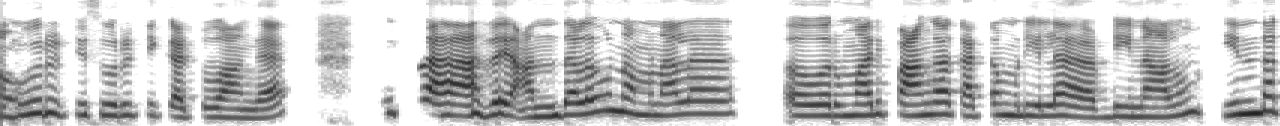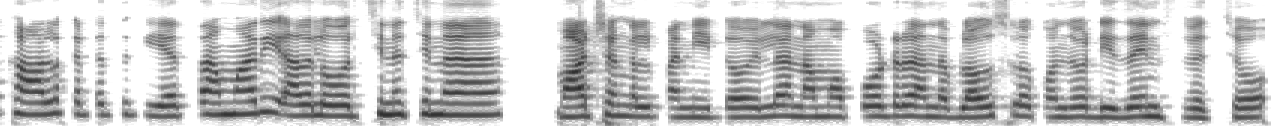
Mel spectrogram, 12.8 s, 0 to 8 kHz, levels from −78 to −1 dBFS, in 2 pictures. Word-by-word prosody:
உருட்டி, 290 -4 -2
சுருட்டி 260 0 -4
கட்டுவாங்க. 210 -2 -1 0.7
இப்ப 310 - -8 0.3
அது 280 - +2 0.2
அந்த 240 +4 -1
அளவு 320 +5 +1
நம்மளால 265 -1 -1 0.7
ஒரு 250 0 0
மாரி 260 +2 +2
பாங்கா 265 +3 +5
கட்ட 245 +2 -2
முடியல 255 0 -1 0.2
அப்பிடின்னாலும், 225 +6 -2 0.2
இந்தக் 325 +3 +3
காலகட்டத்துக்கு 275 -2 -3
ஏத்தா 280 +4 -1
மாரி, 295 +3 +2
அதுல 255 0 +1
ஒரு 240 - -3
சின்ன 280 0 +2
சின்ன 275 -1 +3 0.6
மாற்றங்கள் 235 0 +3
பண்ணிட்டோ, 220 0 -3
இல்ல. 240 +2 -2
நாம 230 0 -2
போடுற 240 0 -1
அந்தப் 220 -2 -5
பிளவுஸ்ல 240 +3 -1
கொஞ்சம் 220 0 -4
டிசைன் 225 +2 0 0.2
வச்சோ. 215 +2 -5
250 Hz, 150 wpm, -21 LUFS, 225-275 Hz, 0.7 s, பாங்கா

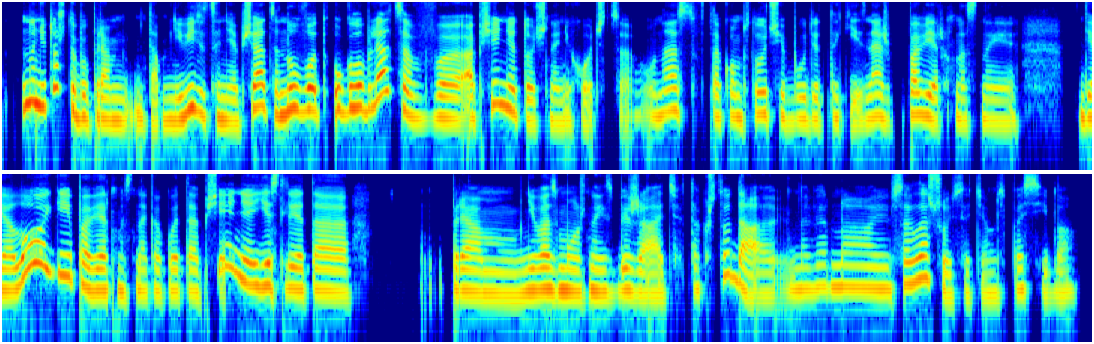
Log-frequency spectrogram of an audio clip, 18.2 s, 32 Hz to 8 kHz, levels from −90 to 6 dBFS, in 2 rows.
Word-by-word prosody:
Ну, 290 +3 +7
не 275 -2 +8
то, 245 - +5
чтобы 235 -6 +1
прям 170 -2 -3
там 165 - -8
не 170 +1 -2
видеться, 210 -6 +2
не 165 -2 -2
общаться, 245 - +3
но 240 +5 +7
вот 240 -2 +5
углубляться 255 - +5
в 180 -1 0
общение 255 +5 +1
точно 160 -2 -4
не - - -7
хочется. - - -9
У 205 0 -11
нас 230 +2 -3
в - - -24
таком 185 0 -5
случае 205 -1 -3
будет 175 0 -5
такие, 175 -1 -8
знаешь, 180 -1 -4
поверхностные 170 -4 -3 0.5
диалоги, 295 - +4
поверхностное 180 -4 -1
какое-то 175 0 -4
общение, 240 - +1
если 195 -2 0
это 175 -2 0 0.8
прям 165 -3 -2
невозможно 180 0 +1
избежать. 170 0 -3
Так 185 -1 -12
что 290 - -5
да, 155 - -1
наверно, 195 +1 -5
я 185 - -5
соглашусь 225 - 0
с - - -15
этим. 155 +1 -12
Спасибо. 165 0 -10
185 Hz, 150 wpm, -23 LUFS, 170-215 Hz, 0.8 s, не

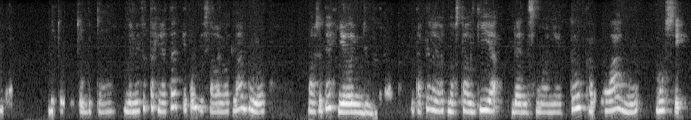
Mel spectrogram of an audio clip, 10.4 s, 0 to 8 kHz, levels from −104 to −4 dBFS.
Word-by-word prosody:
Iya. 285 +9 -6 0.6
Betul 440 - -2
betul 435 - -5
betul, 215 -1 -11 0.3
dan 220 - +2
itu 305 - -4
ternyata 245 -3 -2 0.2
kita - - -2
bisa 310 - -11
lewat 215 0 -4
lagu 290 -1 +1
loh, 210 +1 +1 0.7
maksudnya 300 +8 +2
healing 210 -1 +8
juga 180 -2 -4 0.6
tapi - - -5
lewat 235 -1 0
nostalgia 230 +2 +3 0.3
dan 205 -1 +2
semuanya 205 -1 -5
itu 275 +7 -3 0.2
dari 225 +1 -4
lagu, 240 -6 +1 0.4
musik. 240 - +1
225 Hz, 140 wpm, -21 LUFS, 210-255 Hz, 0.7 s, healing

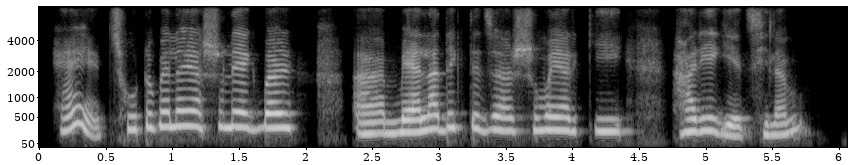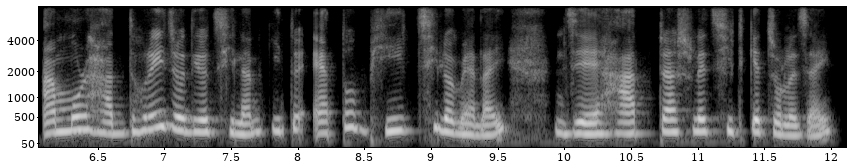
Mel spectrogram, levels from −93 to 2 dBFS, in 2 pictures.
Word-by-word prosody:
হ্যাঁ, 315 +9 +1 0.2
ছোটবেলায় 310 +4 +1
আসলে 310 0 -1
একবার 290 +2 +4 0.6
আ - - +2 0.3
মেলা 230 +4 +6
দেখতে 295 -1 -2
যাওয়ার 245 -2 +1
সময় 255 0 +2
আরকি 230 0 -3 0.6
হারিয়ে 230 +2 +2
গিয়েছিলাম। 180 +3 -1 0.5
আম্মুর 235 +5 +4
হাত 195 -2 -1
ধরেই 265 +7 +2
যদিও 225 -2 +3
ছিলাম 195 -4 -1
কিন্তু 240 +2 -4 0.2
এতো 205 +9 -5 0.2
ভিড় 235 +1 0
ছিল 290 -3 -2 0.2
মেলায় 175 0 0 0.5
যে 200 - +4 0.2
হাতটা 200 +2 -1
আসলে 230 +1 +1
ছিটকে 230 -1 0
চলে 170 -3 +1
যায়। - - -1
235 Hz, 140 wpm, -24 LUFS, 205-265 Hz, 0.6 s, মেলা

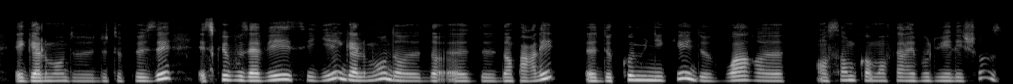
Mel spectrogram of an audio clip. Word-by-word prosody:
également 165 +2 +2
de 155 -1 -11
de 160 +2 -12
te 165 - -13
peser. 170 - +3 0.2
Est-ce - - -3
que 220 - +2
vous 195 -3 0
avez 190 +6 +6
essayé 205 +2 -1
également 205 0 +3
d'en 180 -5 +2 0.2
de, - - -20 0.3
heu, 160 -1 -3
de 160 -1 -7
d'en 165 +2 -3
parler, 180 - +1 0.3
heu, 165 - +3
de 165 +1 -2
communiquer 200 - +2
et - - +6
de 180 -5 -4 0.2
voir, 185 +2 +1
heu, 165 -1 -4 0.3
ensemble 195 +5 -4
comment 175 -2 -4
faire 175 +1 -7
évoluer 170 0 -5
les 165 0 -7
choses? 280 - -10
175 Hz, 180 wpm, -23 LUFS, 165-200 Hz, 0.3 s, avez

